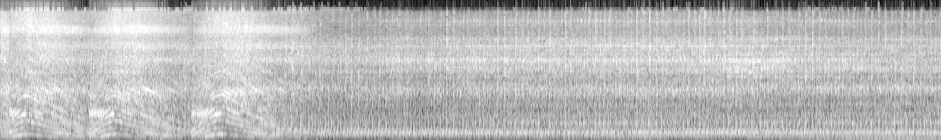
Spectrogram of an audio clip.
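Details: Customer's Stihl chainsaw after reassembly, original Bosch spark plug, started from full choke; three quick crisp revs rising and falling cleanly, then steady even idle; idle a little high but otherwise healthy, little carb adjustment needed.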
